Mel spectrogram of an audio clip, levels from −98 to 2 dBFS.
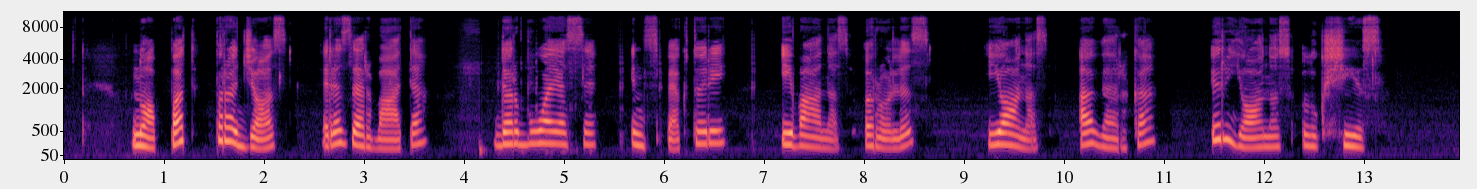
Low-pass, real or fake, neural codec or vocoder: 9.9 kHz; real; none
